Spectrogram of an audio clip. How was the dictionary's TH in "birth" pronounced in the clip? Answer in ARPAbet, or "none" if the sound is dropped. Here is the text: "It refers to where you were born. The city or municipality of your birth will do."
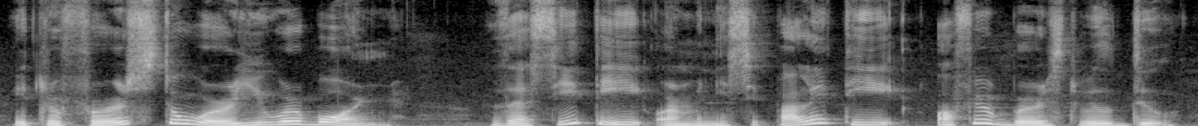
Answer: T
